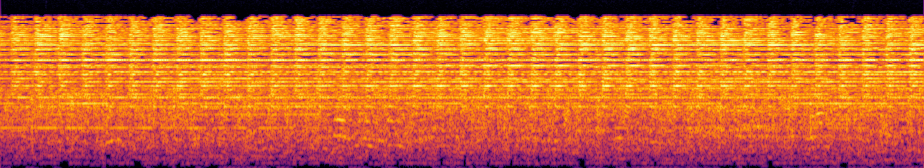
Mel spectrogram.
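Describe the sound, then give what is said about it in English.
The closing bell of the New York Stock Exchange, rung from the balcony, rings steadily over loud, dense applause and crowd cheering that fills the whole stretch without pause as the trading day ends. “Here we are at the closing bell. You can hear the applause.”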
